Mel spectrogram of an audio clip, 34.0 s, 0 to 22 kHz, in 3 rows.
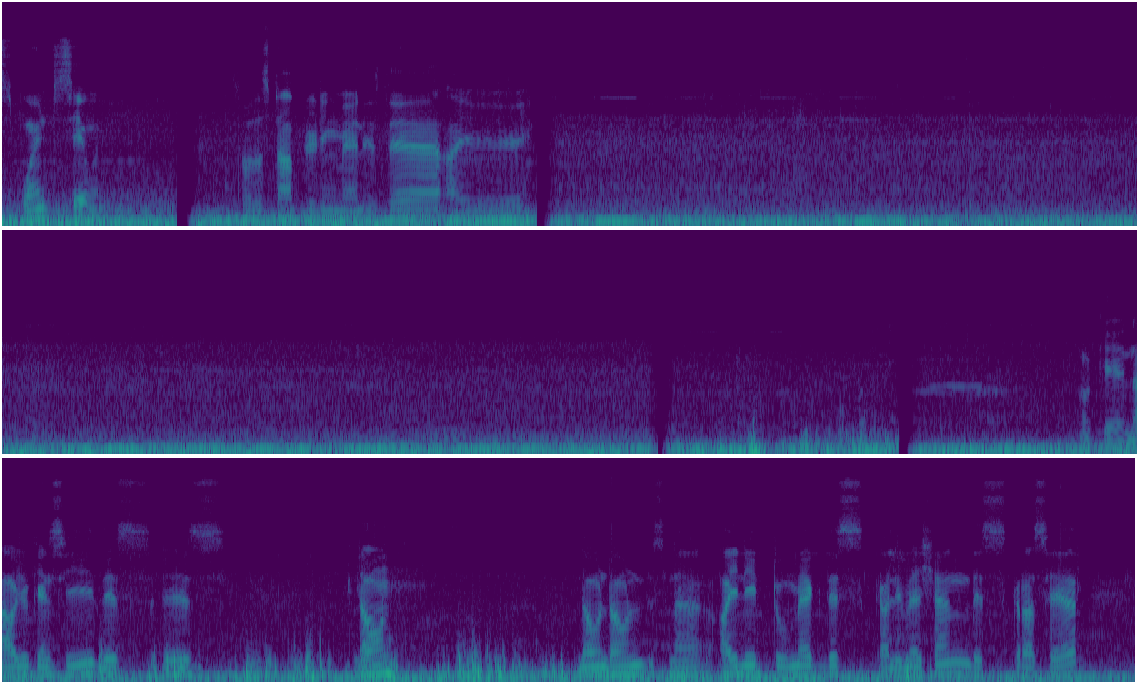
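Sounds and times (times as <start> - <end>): distant vehicle and machinery rumble: 0.0 - 34.0.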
